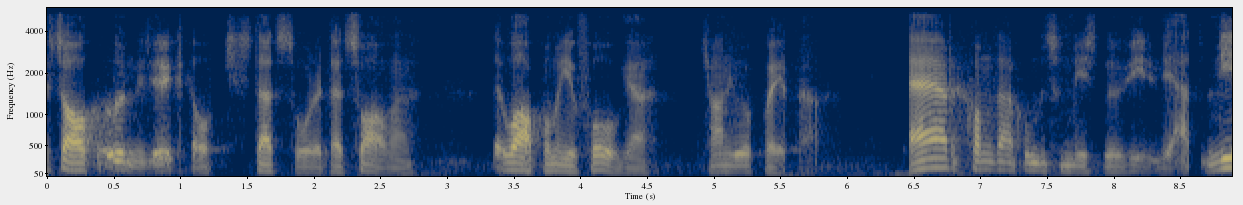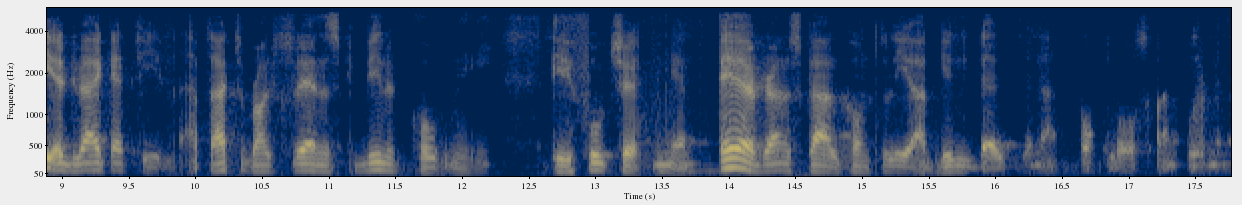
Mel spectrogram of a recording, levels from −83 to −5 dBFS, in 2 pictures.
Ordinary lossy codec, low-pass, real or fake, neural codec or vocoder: none; 5.4 kHz; fake; codec, 16 kHz, 0.5 kbps, X-Codec, HuBERT features, trained on balanced general audio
